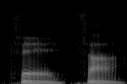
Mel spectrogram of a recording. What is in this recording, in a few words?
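"thetha", concatenated syllables; Affixing experiment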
